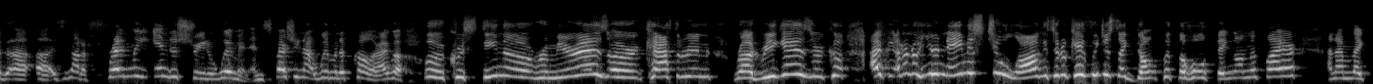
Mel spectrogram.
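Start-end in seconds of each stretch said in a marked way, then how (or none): 4.2-12.9 condescending promoter voice. Retold or imitated. Acted quote of condescending promoter.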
